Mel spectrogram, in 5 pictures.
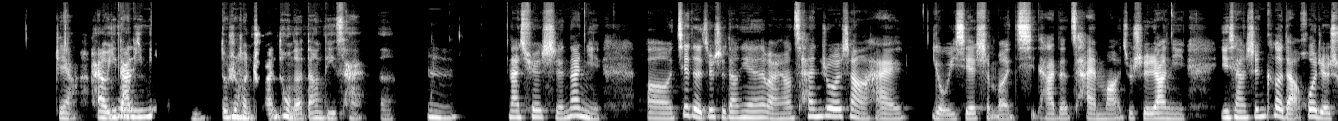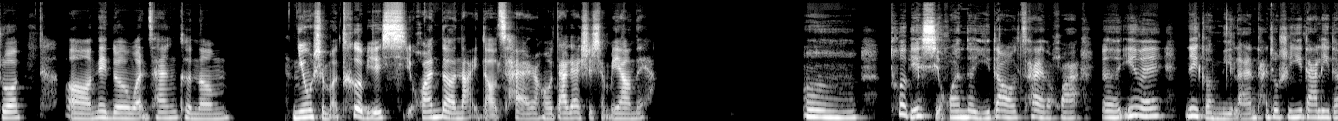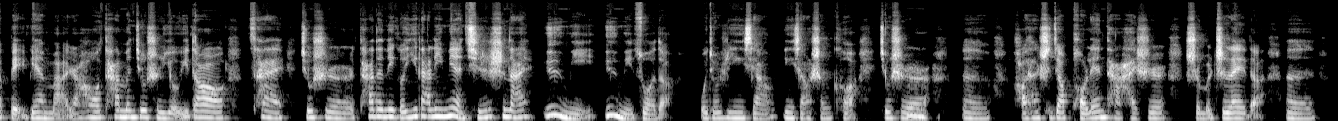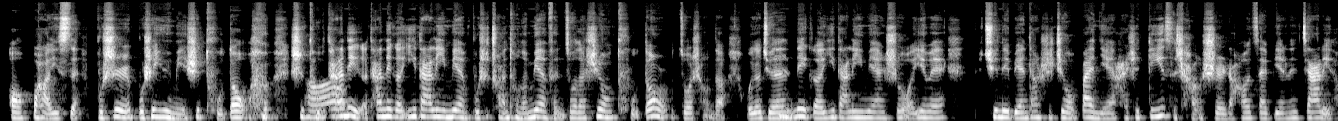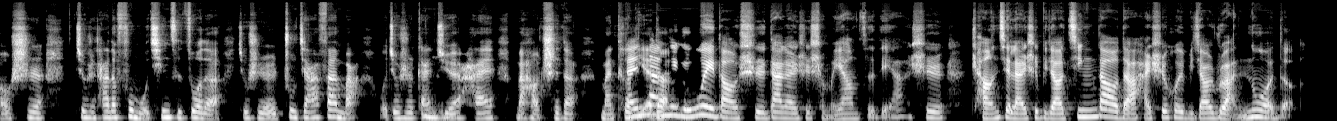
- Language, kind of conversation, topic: Chinese, podcast, 你能讲讲一次与当地家庭共进晚餐的经历吗？
- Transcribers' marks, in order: other background noise; in Italian: "Polenta"; chuckle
